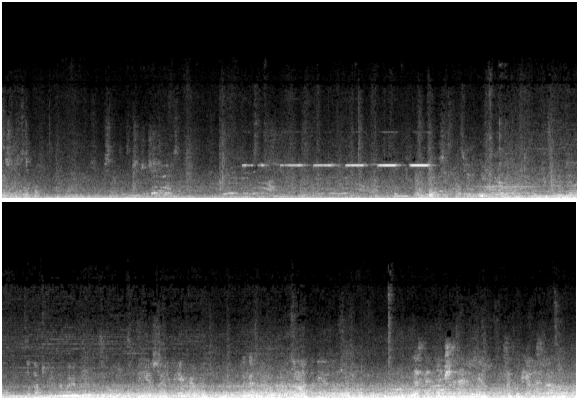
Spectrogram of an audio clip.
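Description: A tram rumbles and rattles along the rails.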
